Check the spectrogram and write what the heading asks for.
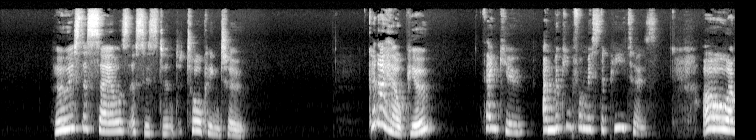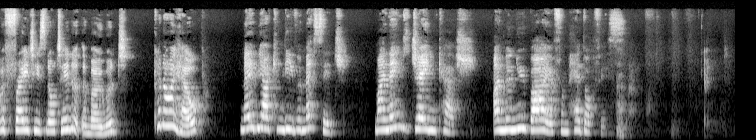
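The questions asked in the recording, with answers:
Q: Who is the sales assistant talking to?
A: Jane Cash, the new buyer from head office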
